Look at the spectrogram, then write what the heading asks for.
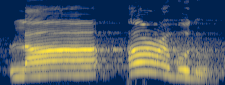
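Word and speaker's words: لا أعبد: লা আ'বুদু, বলি লা আ'বুদু। হামজার পরে আইন, হামজা এখান থেকে আইন গলা চিপে কন্টনের মাঝখান থেকে উচ্চারণ করতে হবে।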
